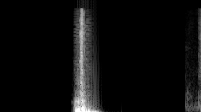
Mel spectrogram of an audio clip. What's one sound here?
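A soft thump sounds as hands press down on a surface.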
